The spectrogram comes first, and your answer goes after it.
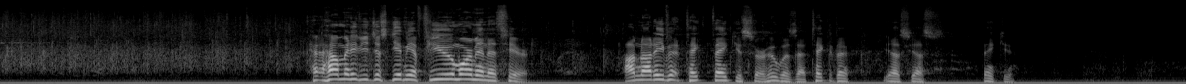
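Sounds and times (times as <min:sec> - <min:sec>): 
audience hand clapping: 0:00.0 - 0:08.8
speech: 0:03.1 - 0:05.4, 0:06.2 - 0:10.2.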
